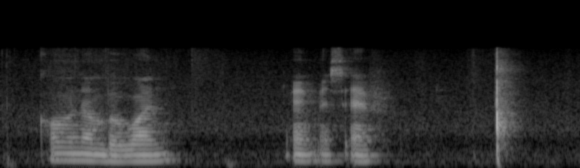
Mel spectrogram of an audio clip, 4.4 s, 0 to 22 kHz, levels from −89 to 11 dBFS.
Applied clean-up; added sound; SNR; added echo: none; none; none; none.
